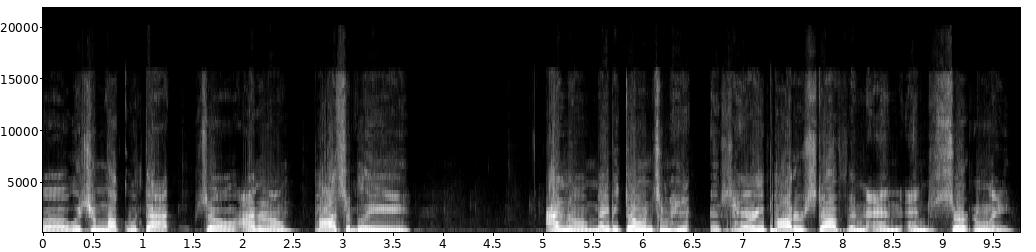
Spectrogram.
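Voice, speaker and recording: At home in a room, a news commentary host from Illinois, USA casually reads through headlines and adds rambling, offhand asides packed with fillers. His mid-range voice sounds clean, with no echo.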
